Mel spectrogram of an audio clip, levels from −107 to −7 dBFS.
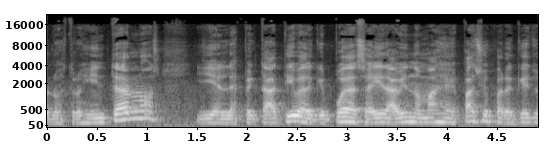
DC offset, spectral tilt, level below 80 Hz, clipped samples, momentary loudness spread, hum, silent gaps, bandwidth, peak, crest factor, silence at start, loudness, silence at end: under 0.1%; -5.5 dB/octave; -54 dBFS; under 0.1%; 8 LU; none; none; 19.5 kHz; -10 dBFS; 16 dB; 0 s; -26 LUFS; 0 s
